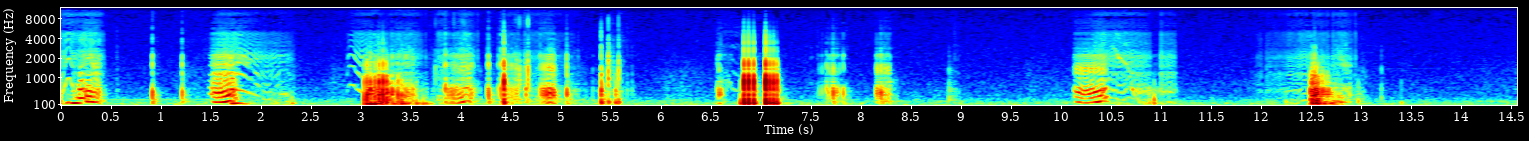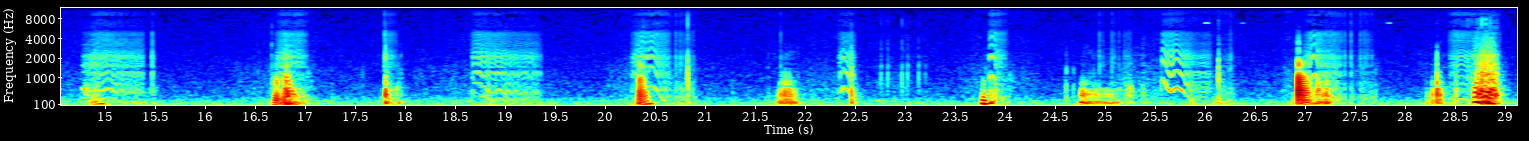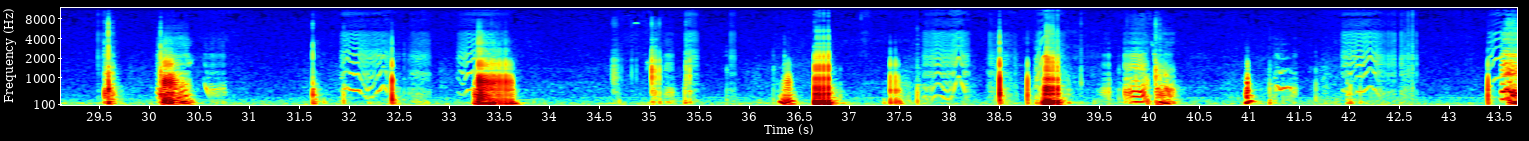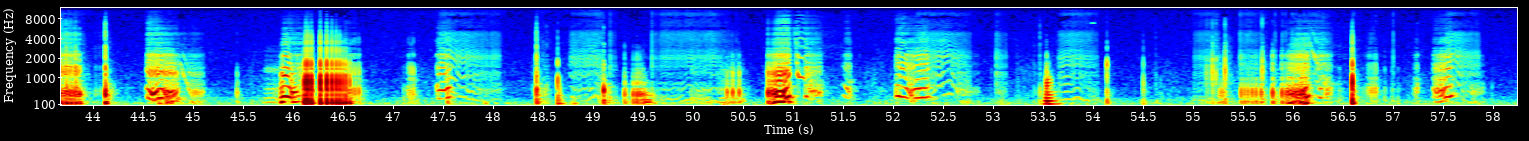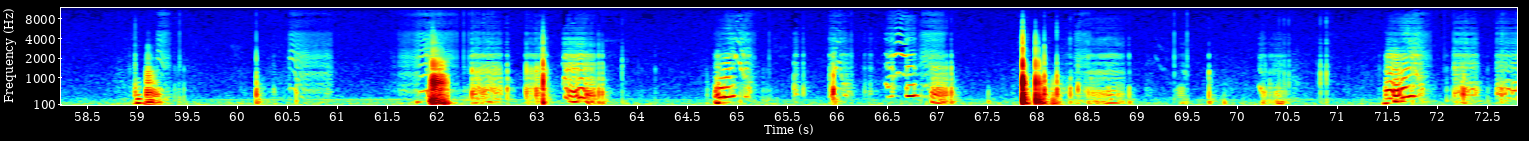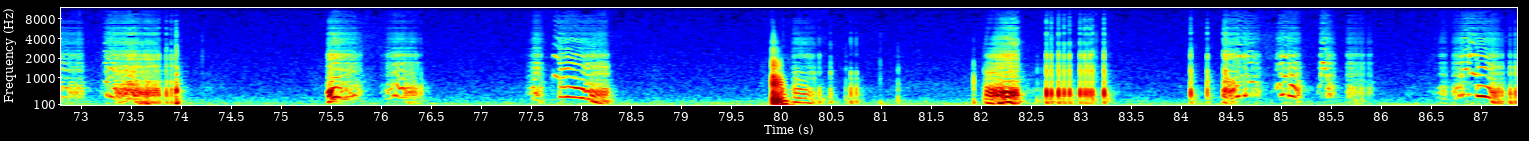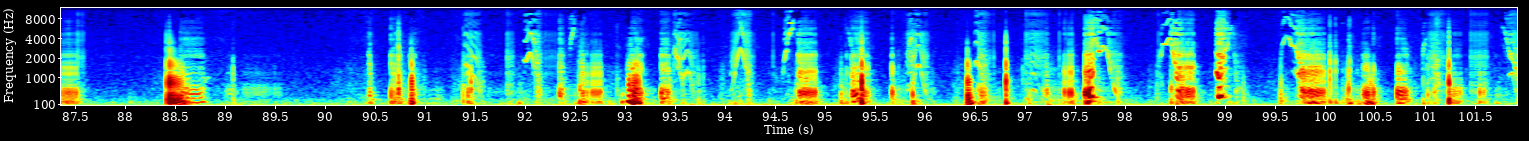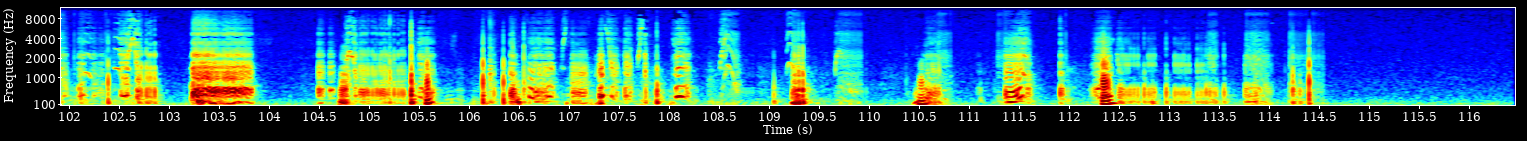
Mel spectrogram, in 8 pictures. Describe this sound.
CREAKING FLOOR LOCATION 2
(RECORDER: ZoomH4nPro 2018)
(MICROPHONES: ZoomH4nPro 2018 on-board microphones)
Isolated footsteps on a very creaky wood floor in my home. Please notice the other 3 versions recorded at other locations in the same room.
I would love to know if and where you use these! Always fun to know!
